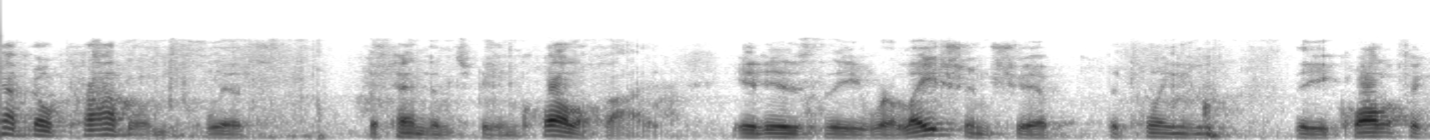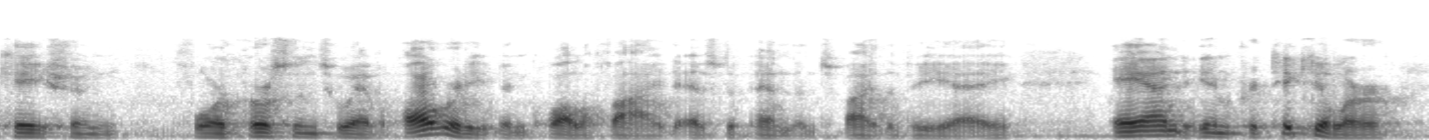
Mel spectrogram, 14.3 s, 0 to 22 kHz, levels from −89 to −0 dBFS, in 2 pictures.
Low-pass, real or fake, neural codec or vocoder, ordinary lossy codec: 7.2 kHz; fake; codec, 16 kHz, 8 kbps, FunCodec, trained on LibriTTS, 25 frames a second; Opus, 24 kbps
